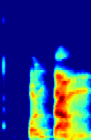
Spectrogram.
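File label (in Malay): "kontang", Malay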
